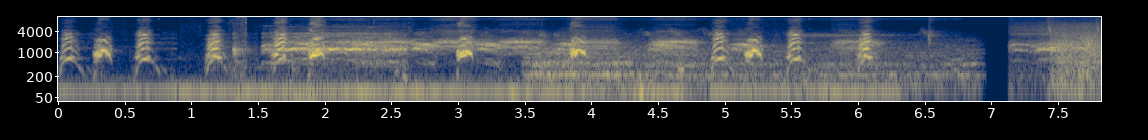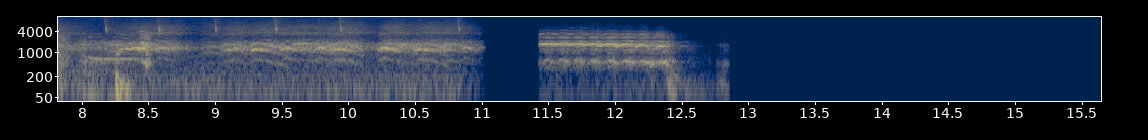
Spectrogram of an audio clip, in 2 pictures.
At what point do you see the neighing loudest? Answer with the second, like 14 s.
2 s.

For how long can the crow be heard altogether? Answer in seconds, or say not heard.
10 s.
